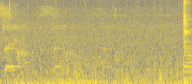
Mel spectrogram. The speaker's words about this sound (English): Notice how the rain and the thunder comes down, oh so naturally.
